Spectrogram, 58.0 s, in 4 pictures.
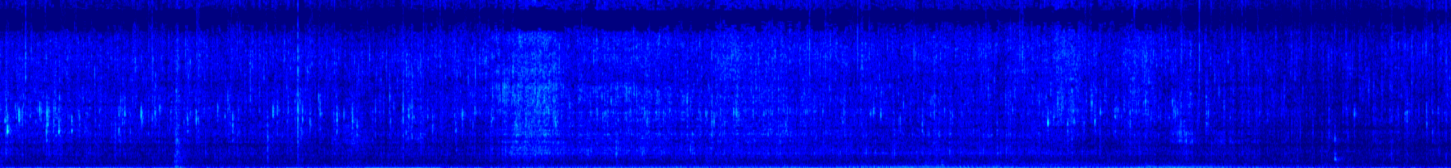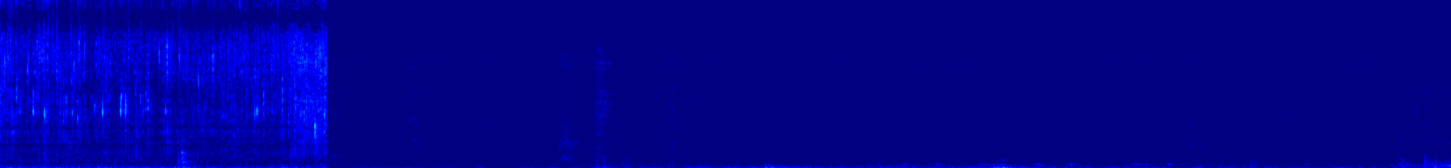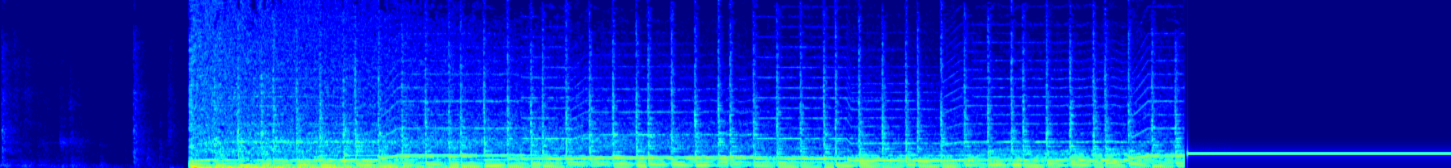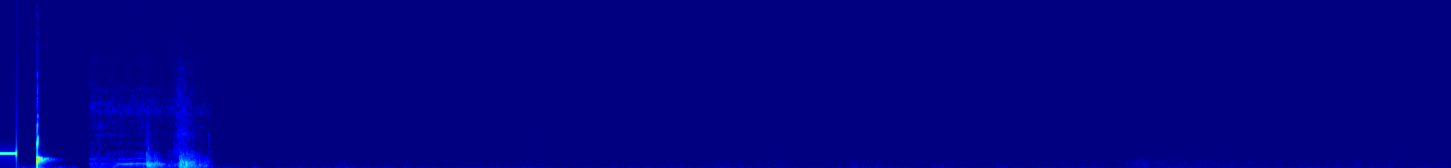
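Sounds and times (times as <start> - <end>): food sizzling in hot oil: 0.0 - 17.8.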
